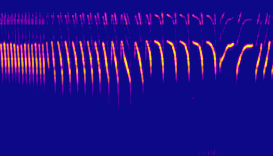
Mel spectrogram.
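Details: Starblue canary singing a long, energetic song: a fast buzzy trill opens, then a rapid series of high, sharply descending whistled notes repeated about five per second, clear and loud with no other sounds.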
